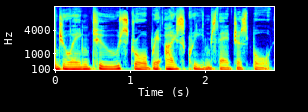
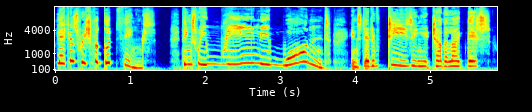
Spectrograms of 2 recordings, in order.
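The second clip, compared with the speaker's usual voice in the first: Tick, pleading. Acted. Tick asking Tock to stop teasing, pleading high voice. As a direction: reason earnestly in a very high voice.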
